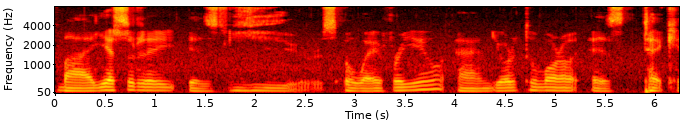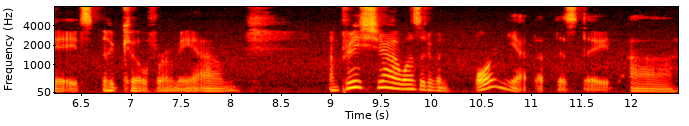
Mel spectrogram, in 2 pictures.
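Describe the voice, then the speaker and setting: A man playing a doting, obsessive young time traveler in love, in a theatrical romantic audio roleplay with halting, repeated words. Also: fairly low pitch, lively intonation, vocal fry, dark tone, breathy edge, full character voice. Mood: amused, curious. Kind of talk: over-the-top romantic roleplay audio drama.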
